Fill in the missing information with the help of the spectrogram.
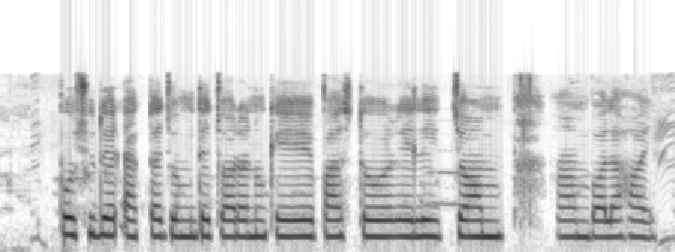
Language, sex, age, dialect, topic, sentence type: Bengali, female, 60-100, Northern/Varendri, agriculture, statement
